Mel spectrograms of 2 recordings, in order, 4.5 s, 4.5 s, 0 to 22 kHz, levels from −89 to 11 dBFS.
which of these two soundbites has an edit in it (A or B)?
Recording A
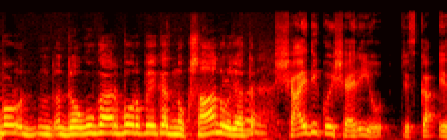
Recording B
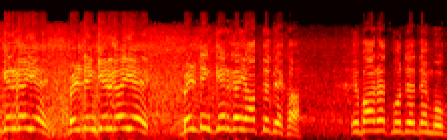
A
